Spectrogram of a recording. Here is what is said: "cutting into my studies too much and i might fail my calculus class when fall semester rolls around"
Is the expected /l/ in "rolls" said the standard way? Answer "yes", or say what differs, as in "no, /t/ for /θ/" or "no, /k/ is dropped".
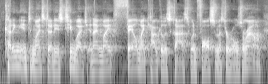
yes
